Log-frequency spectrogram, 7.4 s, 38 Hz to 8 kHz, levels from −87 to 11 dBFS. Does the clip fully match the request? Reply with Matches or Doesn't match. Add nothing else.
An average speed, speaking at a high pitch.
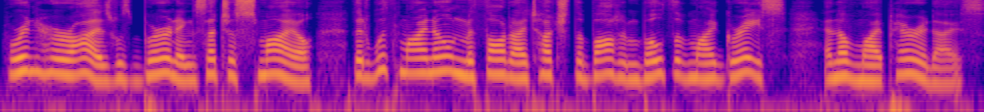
Doesn't match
